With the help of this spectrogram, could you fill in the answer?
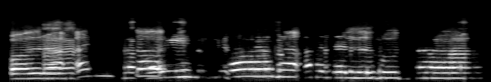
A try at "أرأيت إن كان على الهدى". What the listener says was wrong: ان کانا نہیں اخفا کریے اس کو ان کانا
